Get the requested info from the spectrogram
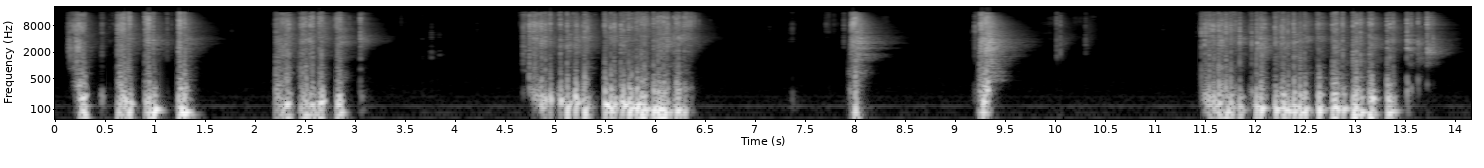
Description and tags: duck tape stretch
The sound of duck tape being pulled off the roll
crunch, duck-tape, rip, rubber, squeak, sticky, stretch, tape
